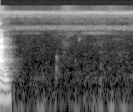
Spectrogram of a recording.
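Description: Faint, steady, high-pitched chirring of insects in the background, a continuous thin tone with a higher one above it, heard in a pause after a man's voice stops at the very start.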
